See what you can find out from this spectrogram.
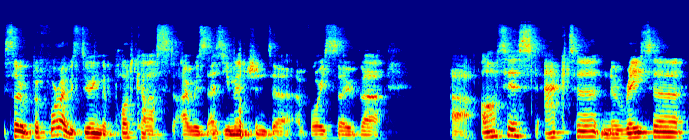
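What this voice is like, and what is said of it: Plummy English accent. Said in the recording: “I developed a plummy accent, apparently.”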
